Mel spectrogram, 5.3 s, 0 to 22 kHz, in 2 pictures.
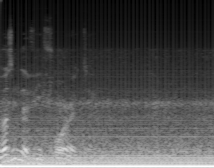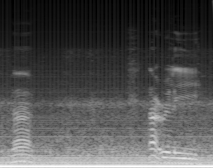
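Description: A 2021 Ducati Hypermotard 950 RVE motorcycle cruises along with a steady, close engine drone, while someone talks over it in short bursts.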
